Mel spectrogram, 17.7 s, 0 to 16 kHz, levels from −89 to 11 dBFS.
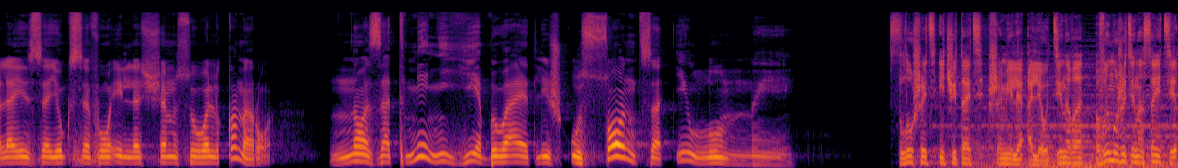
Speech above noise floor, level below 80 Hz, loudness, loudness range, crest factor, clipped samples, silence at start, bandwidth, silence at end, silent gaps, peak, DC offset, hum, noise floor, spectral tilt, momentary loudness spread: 56 dB; -40 dBFS; -20 LUFS; 8 LU; 20 dB; under 0.1%; 0 s; 12.5 kHz; 0 s; 12.78-13.32 s; -2 dBFS; under 0.1%; none; -77 dBFS; -5 dB/octave; 9 LU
